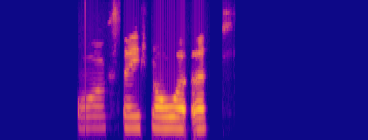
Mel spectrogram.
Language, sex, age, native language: Icelandic, male, 10, Icelandic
